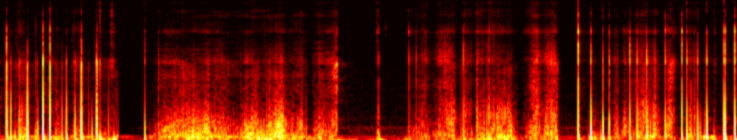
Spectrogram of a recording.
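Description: A wooden Scrabble letter tile, the J, is tapped and scratched. Quick, sharp clicks open and close the clip, with a softer, rough scratching in between that has a low rumbling body and little bright content.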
